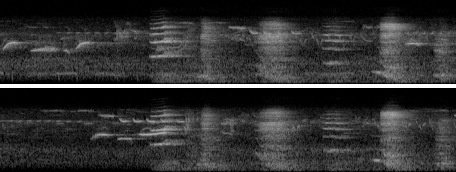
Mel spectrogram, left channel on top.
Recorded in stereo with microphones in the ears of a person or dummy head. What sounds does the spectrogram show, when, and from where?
1.5 s a squeak: 25° left (ahead or behind), 1.4 m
